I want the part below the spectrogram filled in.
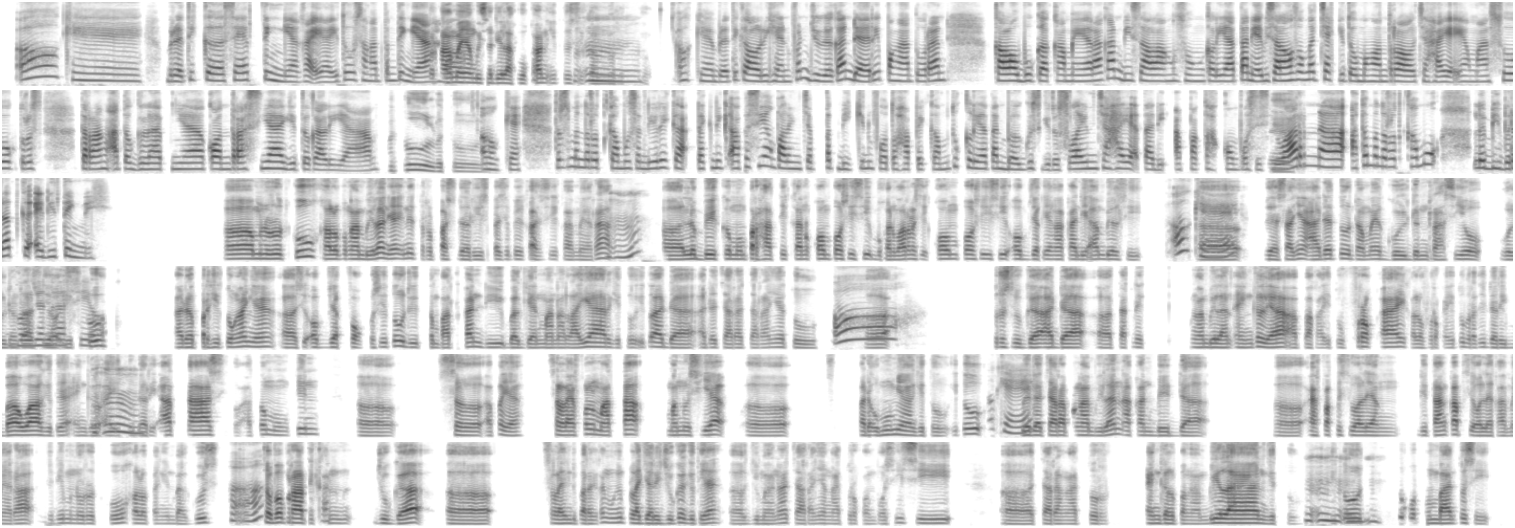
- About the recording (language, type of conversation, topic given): Indonesian, podcast, Bagaimana Anda mulai belajar fotografi dengan ponsel pintar?
- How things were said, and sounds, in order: in English: "setting"; in English: "editing"; tapping; in English: "golden ratio golden ratio"; in English: "Golden ratio"; in English: "angle"; in English: "frog eye?"; in English: "frog eye"; in English: "angle eye"; in English: "angle"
